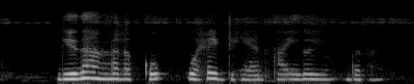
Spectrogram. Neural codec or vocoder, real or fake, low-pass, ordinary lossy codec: codec, 44.1 kHz, 2.6 kbps, DAC; fake; none; none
